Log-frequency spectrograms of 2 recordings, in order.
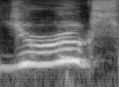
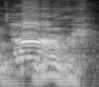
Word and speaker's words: Dirk: No, Dirk. Dirk. Okay. Look at that Dirk. word. Look at that word and spell it out. Sound it out. You see how it says like Herc? Like Herc.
